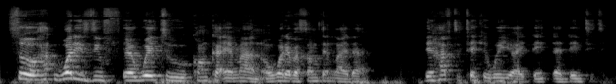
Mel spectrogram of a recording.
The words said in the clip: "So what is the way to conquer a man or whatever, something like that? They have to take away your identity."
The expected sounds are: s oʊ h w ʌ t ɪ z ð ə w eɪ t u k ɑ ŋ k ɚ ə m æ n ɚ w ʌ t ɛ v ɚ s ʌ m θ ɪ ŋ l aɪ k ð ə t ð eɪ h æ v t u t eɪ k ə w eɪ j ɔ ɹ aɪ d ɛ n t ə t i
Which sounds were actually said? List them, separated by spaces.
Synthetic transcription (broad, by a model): s oʊ h w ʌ t ɪ z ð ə w eɪ t u k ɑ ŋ k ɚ ə m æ n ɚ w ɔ t ɛ v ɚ s ʌ m θ ɪ ŋ l aɪ k ð ə t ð eɪ h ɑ f t u t eɪ k ə w eɪ j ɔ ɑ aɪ d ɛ n t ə t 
